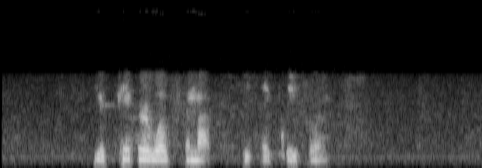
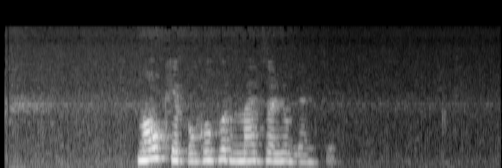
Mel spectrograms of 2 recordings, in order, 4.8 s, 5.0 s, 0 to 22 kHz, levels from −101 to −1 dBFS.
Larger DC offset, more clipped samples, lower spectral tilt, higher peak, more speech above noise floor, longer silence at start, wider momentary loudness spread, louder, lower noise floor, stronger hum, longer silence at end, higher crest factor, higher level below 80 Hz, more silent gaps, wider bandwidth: neither; neither; first, -11.5 dB/octave vs -10 dB/octave; second, -8 dBFS vs 0 dBFS; second, 38 dB vs 46 dB; second, 0.95 s vs 1.4 s; second, 16 LU vs 21 LU; second, -26 LUFS vs -18 LUFS; about the same, -63 dBFS vs -63 dBFS; neither; second, 1.55 s vs 1.9 s; about the same, 22 dB vs 22 dB; second, -70 dBFS vs -58 dBFS; neither; second, 3.7 kHz vs 5 kHz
